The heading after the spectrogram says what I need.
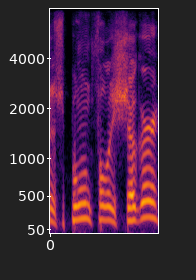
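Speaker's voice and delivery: usual speaking voice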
